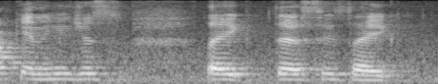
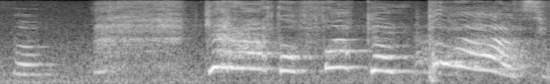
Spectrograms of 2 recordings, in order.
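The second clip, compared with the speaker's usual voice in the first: passenger yelling; much slower than usual. Retold or imitated. Angry passenger ordering her off, imitated yell. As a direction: bellow it high and drawn out. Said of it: "started yelling and screaming".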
